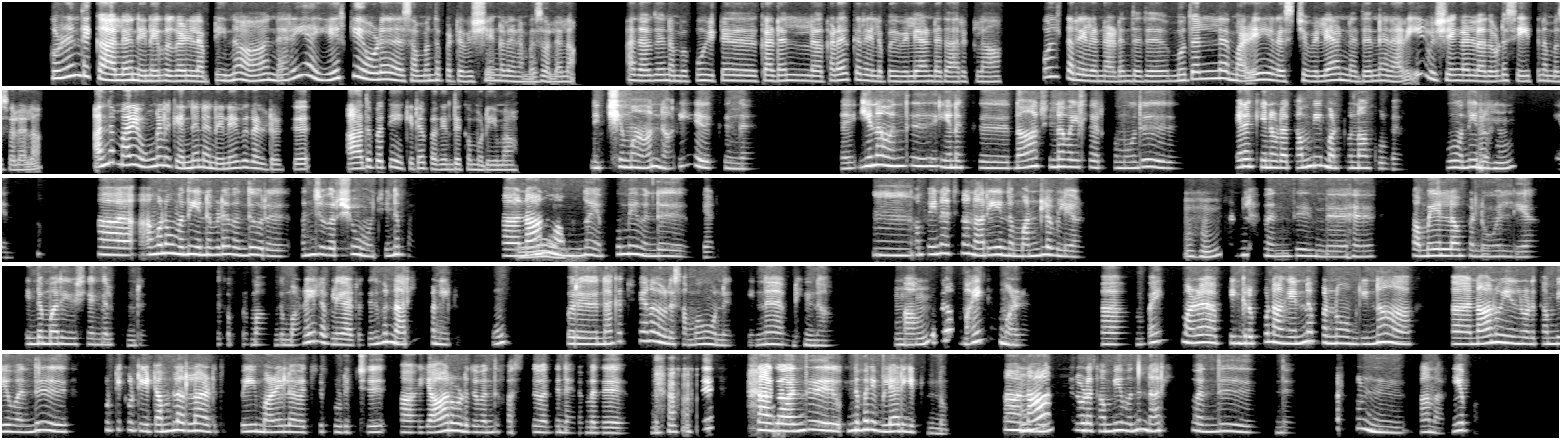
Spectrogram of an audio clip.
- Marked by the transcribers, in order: static; tapping; distorted speech; unintelligible speech; unintelligible speech; unintelligible speech; mechanical hum; unintelligible speech; laughing while speaking: "வந்து இந்த சமையல்லாம் பண்ணுவோம் இல்லையா?"; unintelligible speech; other background noise; in English: "ஃபர்ஸ்ட்டு"; laugh; unintelligible speech; laughing while speaking: "கார்டூன்ல"; unintelligible speech
- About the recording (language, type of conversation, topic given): Tamil, podcast, குழந்தைப் பருவத்தில் இயற்கையுடன் உங்கள் தொடர்பு எப்படி இருந்தது?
